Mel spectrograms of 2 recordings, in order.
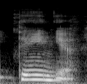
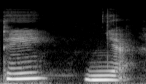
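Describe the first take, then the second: First: Said in the usual way. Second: "tênia" slowly split in two; syllable by syllable. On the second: Shown as a demonstration. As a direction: pause between the syllables of "tênia". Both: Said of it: "Então, olha lá".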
